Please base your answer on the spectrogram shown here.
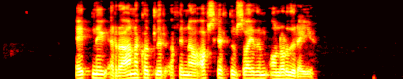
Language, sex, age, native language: Icelandic, male, 20-29, Icelandic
